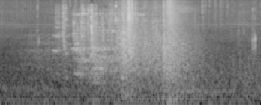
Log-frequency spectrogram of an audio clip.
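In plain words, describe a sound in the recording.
A heavy metal door grinds open.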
